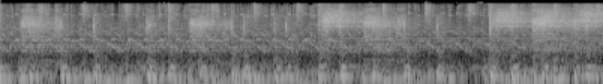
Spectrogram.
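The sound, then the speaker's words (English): Police sirens wail loudly and continuously over a thumping, busy band playing underneath as cops burst into a speakeasy, creating a dense, chaotic wall of sound with no talking. “Yeah, all hell breaks loose in the speakeasy and you hear the band playing and it's just kicking up in the sirens and everything.”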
